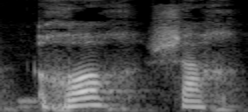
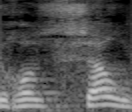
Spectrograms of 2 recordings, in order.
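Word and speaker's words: Rorschach: faire un petit test de rose char quoi ROR char oui c'est ce que j'ai dit non vous avez dit rose char je veux pas le savoir mais on dit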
